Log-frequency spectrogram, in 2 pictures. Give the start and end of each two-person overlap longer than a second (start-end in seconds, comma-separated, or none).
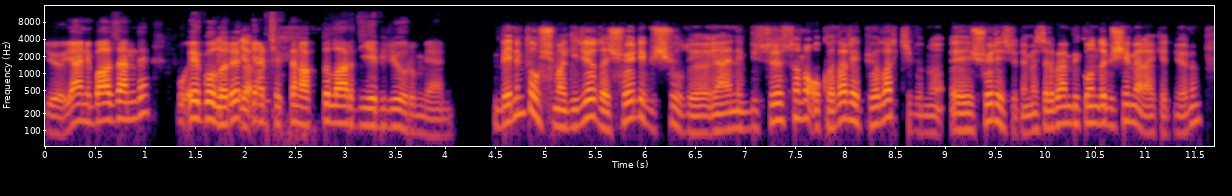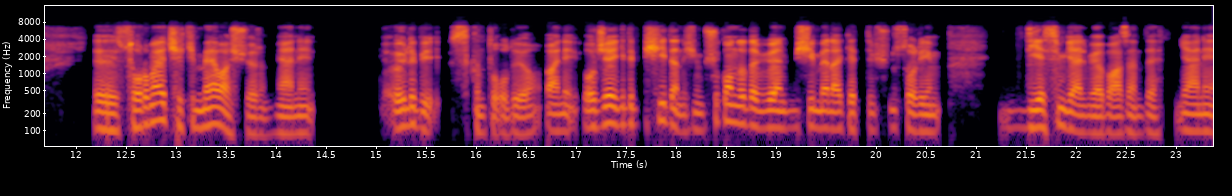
none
